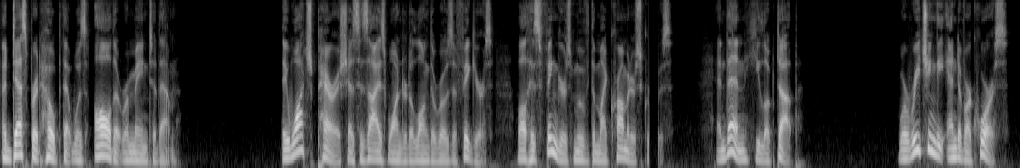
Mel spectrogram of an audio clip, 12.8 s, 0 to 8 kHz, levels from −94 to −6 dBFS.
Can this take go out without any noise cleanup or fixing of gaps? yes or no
no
